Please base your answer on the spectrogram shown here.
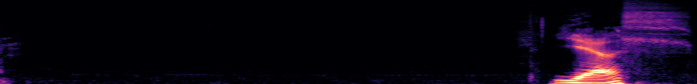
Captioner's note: slight pause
